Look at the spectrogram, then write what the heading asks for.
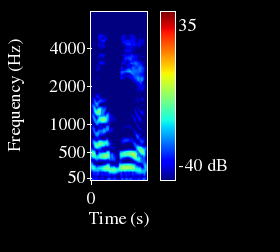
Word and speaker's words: albeit: Albeit. Wait, it's pronounced albeit, isn't it?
